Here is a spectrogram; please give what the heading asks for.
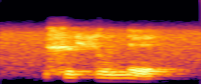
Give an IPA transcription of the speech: xʲuçune

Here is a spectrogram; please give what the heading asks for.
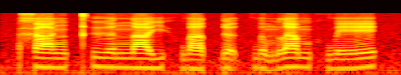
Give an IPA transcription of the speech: xa˨˩ŋt̪ʰɨ˨˩ə̯na˨˩j hwa˨˩t̚ɗə̰ː˧˨kwə̰˧˨m la˧mhwe˨˦

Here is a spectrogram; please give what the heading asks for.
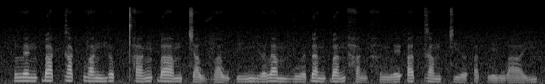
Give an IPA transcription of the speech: lɛ˧ŋɓa˦˥k̚ɣa˦˥k̚ va˧ŋjəː˦˥p̚t̪ʰa˧˥ŋɓaː˧m ca˨˩˨wva˨˩˨wʔi˨˩˦ ŋi˨˩˦ə̯la˧mvu˨˩˦ə̯ ɗa˧nɓa˧˥nha˨˩˨ŋ hə˨˩ŋle˧ ʔa˦˥t̚ɣa˧m ci˨˩˨ə̯ ʔa˨˩t̚li˨˩ wa˨˩˦j

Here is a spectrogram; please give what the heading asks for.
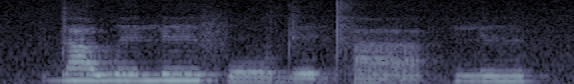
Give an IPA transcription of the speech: da˦ we˦neː˦ foː˨ de˨tʰa˨ | nɪ˦

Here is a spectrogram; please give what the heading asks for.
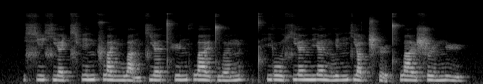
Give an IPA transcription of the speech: ɕi˧˥ɕjɛ˧˥ t͡ɕʰi˧˥nʈ͡ʂwa˧ɪ̯n̪wa̰˨˩n t͡ɕjɛ˧˥t̪ʰy˧˥nxwa˥˩ɪ̯t̪wə˧˥n | t̪ʰjo˥˩ʊ̯ɕjɛ˥n jɛ˥˩nli˧˥ŋɕjä˧ ʈ͡ʂʰɻ̩˨˩t̪ʰwa˥˧ɪ̯ ʂɻ̩˥˧n̪y˥˩

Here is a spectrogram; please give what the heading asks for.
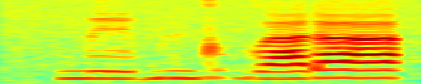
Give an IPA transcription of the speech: meː˨ bĩ˦ɡu˦ɡʷaː˨˦ ɾaː˦

